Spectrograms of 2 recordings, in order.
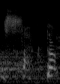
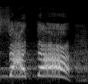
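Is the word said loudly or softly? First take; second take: softly; loudly. First: The word is said softly, in a low voice. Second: The word is said loudly, with a raised voice. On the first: The rebuke is timid and carries no authority. The speaker calls it wrong. "On dit pas Satan!" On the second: The rebuke is forceful and carries authority. The speaker calls it right. "On dit Satan!"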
